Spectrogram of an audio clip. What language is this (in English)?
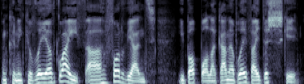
Welsh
